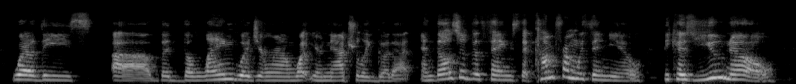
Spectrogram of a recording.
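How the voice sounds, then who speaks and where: A woman's ordinary speaking voice, medium in pitch, at a moderate pace with ordinary pitch variation. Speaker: management consultant and webinar presenter. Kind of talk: webinar presentation. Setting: live webinar.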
